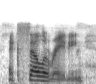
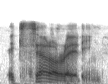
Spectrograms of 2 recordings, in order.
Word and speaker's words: accelerating: miniatur miniaturization okay accelerating so the the stress is in the second paragraph and the and the second syllable and the the second and the fourth syllable accelerating accelerating perfect okay um RF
